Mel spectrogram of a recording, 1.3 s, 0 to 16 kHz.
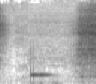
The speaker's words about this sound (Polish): słyszymy charakterystyczny dźwięk, to jest dźwięk kontroli konta użytkownika. W systemie Windows 7 musimy w tym momencie nacisnąć klawisze Alt-T, jak tak, aby zgodzić się na uruchomienie naszego instalatora.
